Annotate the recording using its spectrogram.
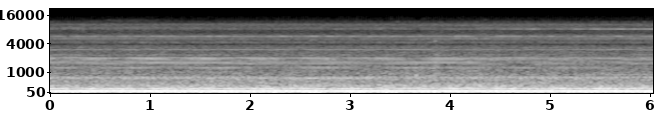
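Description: Steady low hum with a fainter higher overtone, unchanging throughout; no distinct events stand out above it.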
